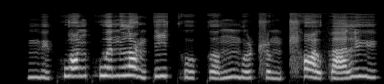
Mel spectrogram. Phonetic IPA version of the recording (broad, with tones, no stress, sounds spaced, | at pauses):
m y˨˩ pʰ w ɑ˦ ŋ pʰ w ə˦ n l ɑ˥˨ ŋ t̪ i˦ t̪ʰ u˨˩ k ɤ˨˦ ŋ m u˨˦ ʈ͡ʂ ʊ˨˩ ŋ ʈ͡ʂʰ ɑ˥˨ ʊ̯ f ä˨˦ l y˥˨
